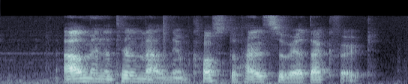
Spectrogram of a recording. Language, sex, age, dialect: Faroese, male, 15-35, Suðurstreymoy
